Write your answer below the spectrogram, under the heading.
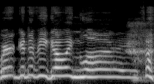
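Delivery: high, loud yell through a laugh.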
